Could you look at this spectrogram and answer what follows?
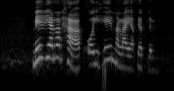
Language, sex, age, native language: Icelandic, female, 30-39, Icelandic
